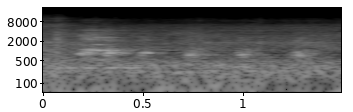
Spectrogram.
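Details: A hen from a backyard flock of 15 chickens in Richmond Hill, Georgia, some laying eggs, clucks in short, mid-pitched notes about four a second over a steady background hiss.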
